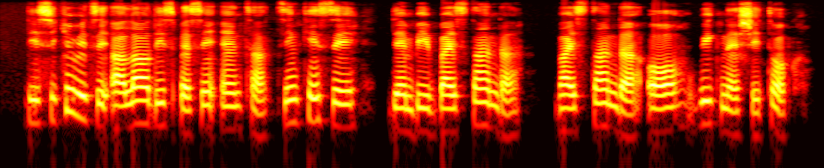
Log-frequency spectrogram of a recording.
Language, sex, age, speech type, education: Nigerian Pidgin, female, 30-45, spontaneous, tertiary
